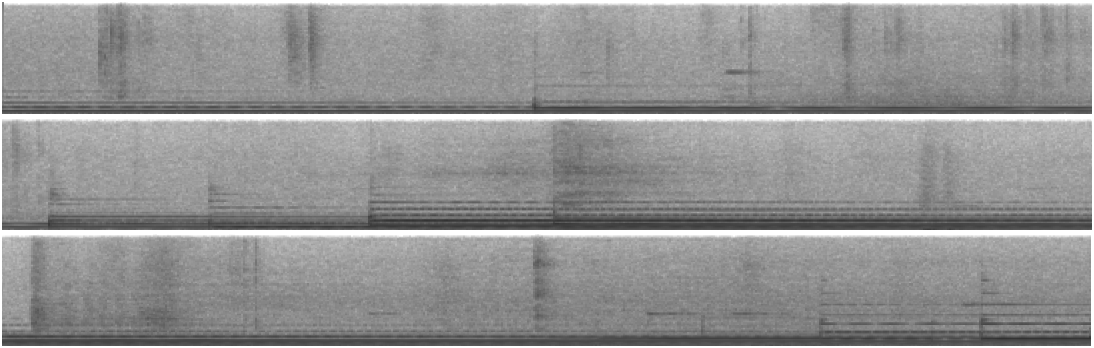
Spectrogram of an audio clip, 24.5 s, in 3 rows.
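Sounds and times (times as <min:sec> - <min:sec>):
Tibetan singing bowls ringing: 0:00.0 - 0:24.5.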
